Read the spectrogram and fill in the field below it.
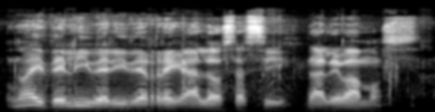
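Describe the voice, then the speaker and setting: A man's voice: lowish voice, fairly even intonation, a little fast, a bit bright. A man with a Rioplatense Argentine accent, a father filming a casual vlog as he walks, talking to camera and to his child. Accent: Rioplatense Argentine Spanish. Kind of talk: casual narration and chat with a child. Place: outdoors, walking along a path. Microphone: handheld camera or phone, held by speaker. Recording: outdoor recording with clear background noise.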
